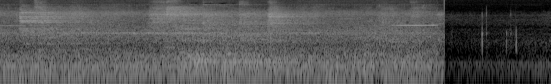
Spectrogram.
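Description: A subway train rumbles past loudly on nearby tracks.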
